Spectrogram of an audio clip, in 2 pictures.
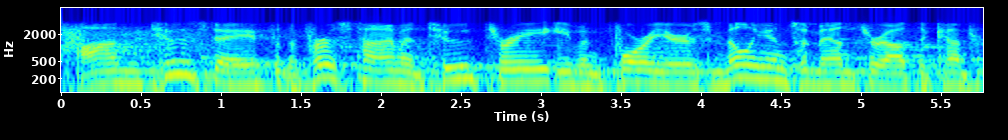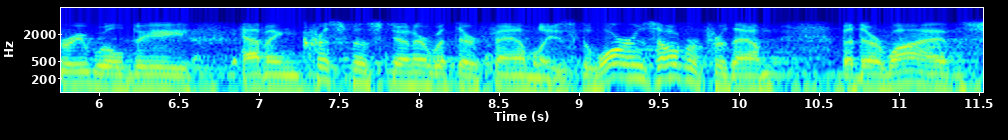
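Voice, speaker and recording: A man playing a folksy 1940s radio pitchman, announcing as host of a live stage broadcast in the style of old sponsor messages. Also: lively intonation, moderate pace, slight background noise, close to an everyday voice. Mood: earnest, folksy. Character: folksy wartime radio pitchman urging thrift. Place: theater stage in a town hall. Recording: tinny echoey hall live radio broadcast.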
